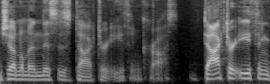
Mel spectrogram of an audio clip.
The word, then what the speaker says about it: Kross: again ladies and gentlemen this is dr ethan cross dr ethan cross welcome to crazy money thanks for having me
